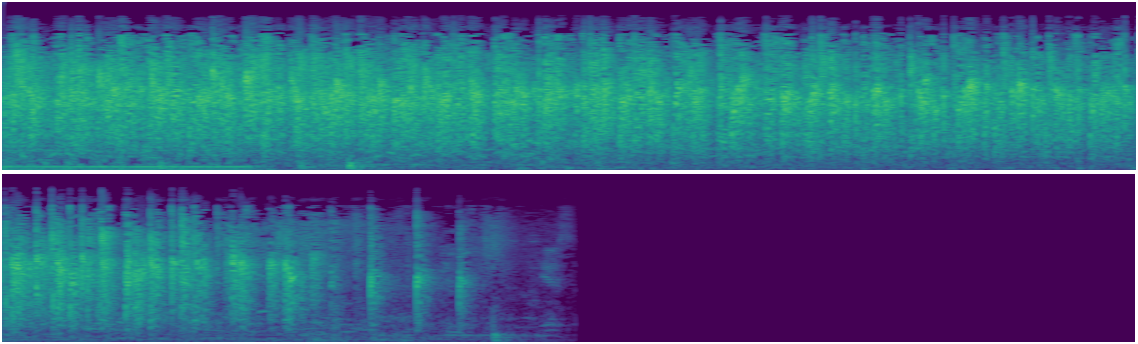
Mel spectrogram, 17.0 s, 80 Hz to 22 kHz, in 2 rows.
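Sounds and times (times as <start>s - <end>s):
band low chord ringing: 0.0s - 2.0s
audience clapping: 0.0s - 12.2s.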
